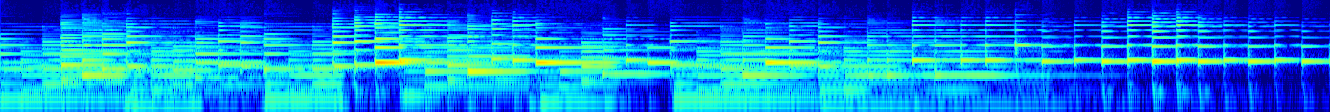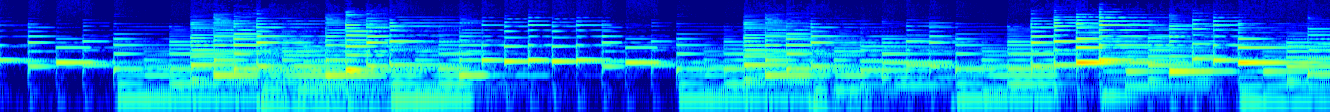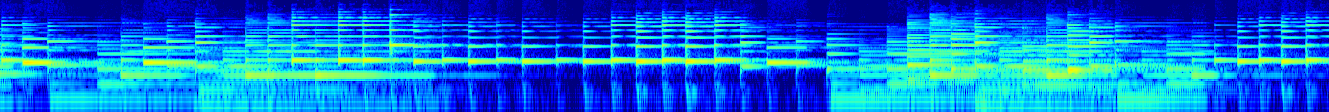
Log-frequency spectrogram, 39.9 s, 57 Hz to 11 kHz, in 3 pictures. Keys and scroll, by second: 28.6 ctrl+s, 37.5 ctrl+s.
